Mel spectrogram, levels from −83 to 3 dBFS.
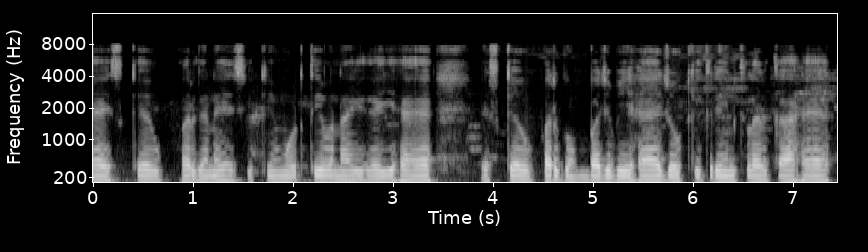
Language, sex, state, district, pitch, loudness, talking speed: Hindi, male, Jharkhand, Deoghar, 115 Hz, -18 LUFS, 160 wpm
